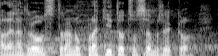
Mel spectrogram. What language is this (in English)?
Czech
